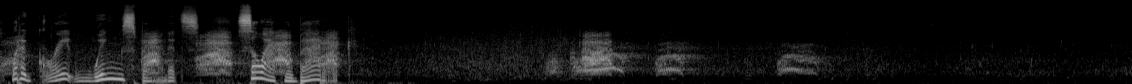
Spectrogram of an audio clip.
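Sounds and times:
speech: 0:00.1 - 0:03.6
common raven croaking: 0:01.3 - 0:03.6, 0:05.5 - 0:07.0, 0:07.8 - 0:08.2.

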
